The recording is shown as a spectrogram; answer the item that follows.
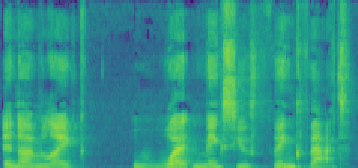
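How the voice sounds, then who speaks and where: A woman from Chile telling a story to camera in a deliberate, deadpan way. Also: fairly low pitch.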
